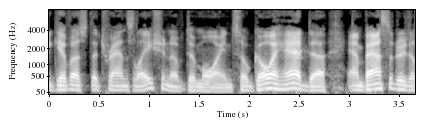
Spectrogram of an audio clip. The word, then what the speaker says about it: Des Moines: And I will tell you, the only thing that we don't understand is the way you pronounce Des Moines, the Des Moines. And in French, we say Des Moines, of course.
